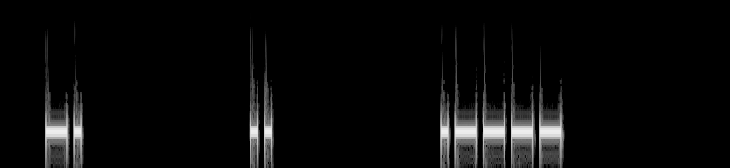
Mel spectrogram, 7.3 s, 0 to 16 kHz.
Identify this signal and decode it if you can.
Morse code, heard as a keyed tone, about 17 wpm, spaced as for 5 wpm, 700 Hz. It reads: NI1
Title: USA Call Signs - 4 Characters - 8x Character Spacing - 17wpm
